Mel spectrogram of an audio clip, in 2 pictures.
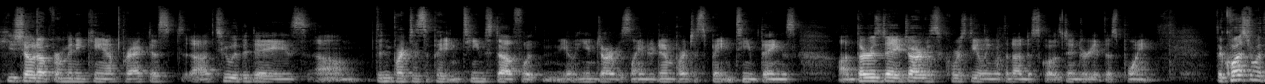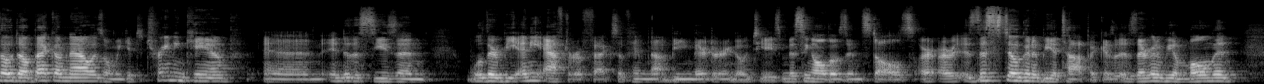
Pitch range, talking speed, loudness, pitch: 140-235 Hz, 225 wpm, -22 LUFS, 155 Hz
